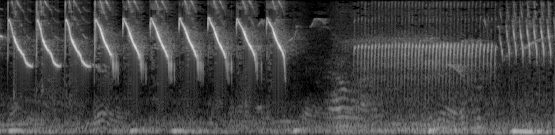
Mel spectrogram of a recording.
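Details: Young canary stimulating song: nine loud descending whistled sweeps, evenly repeated about three per second, followed by a pause and a softer sustained tone with faint background sounds.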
